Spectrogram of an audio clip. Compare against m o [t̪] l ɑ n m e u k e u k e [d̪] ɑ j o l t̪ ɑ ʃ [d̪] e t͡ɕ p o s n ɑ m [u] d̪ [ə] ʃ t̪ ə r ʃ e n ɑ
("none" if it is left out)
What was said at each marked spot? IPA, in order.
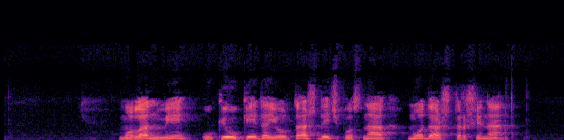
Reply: none, d̪, d̪, o, ɑ

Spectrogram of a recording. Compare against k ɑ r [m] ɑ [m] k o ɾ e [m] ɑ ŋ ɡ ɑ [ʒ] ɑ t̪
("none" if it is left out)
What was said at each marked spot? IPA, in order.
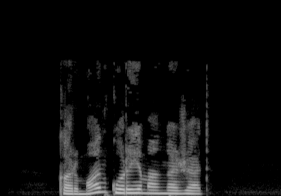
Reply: m, n, m, ʒ

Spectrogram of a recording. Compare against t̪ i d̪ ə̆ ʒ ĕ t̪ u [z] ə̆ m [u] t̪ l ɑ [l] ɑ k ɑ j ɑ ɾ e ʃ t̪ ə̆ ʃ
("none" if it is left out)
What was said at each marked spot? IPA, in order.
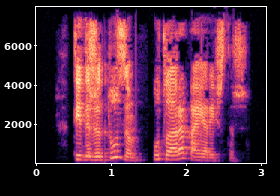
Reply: z, u, ɾ

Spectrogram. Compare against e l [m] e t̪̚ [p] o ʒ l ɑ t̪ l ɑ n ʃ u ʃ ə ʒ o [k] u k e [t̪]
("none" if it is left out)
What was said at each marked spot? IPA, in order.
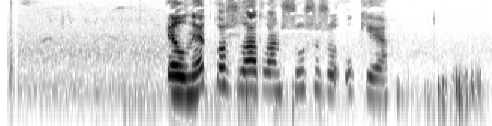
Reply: n, k, ʔ, none

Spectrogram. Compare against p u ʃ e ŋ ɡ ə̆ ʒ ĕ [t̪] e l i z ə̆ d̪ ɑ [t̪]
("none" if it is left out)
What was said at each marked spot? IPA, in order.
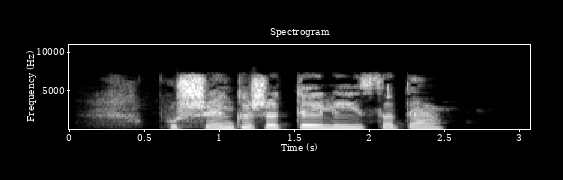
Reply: t̪, none

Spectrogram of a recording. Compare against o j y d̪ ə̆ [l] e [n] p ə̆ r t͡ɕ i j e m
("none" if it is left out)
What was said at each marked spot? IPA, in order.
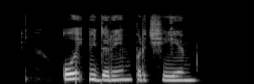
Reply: ɾ, m

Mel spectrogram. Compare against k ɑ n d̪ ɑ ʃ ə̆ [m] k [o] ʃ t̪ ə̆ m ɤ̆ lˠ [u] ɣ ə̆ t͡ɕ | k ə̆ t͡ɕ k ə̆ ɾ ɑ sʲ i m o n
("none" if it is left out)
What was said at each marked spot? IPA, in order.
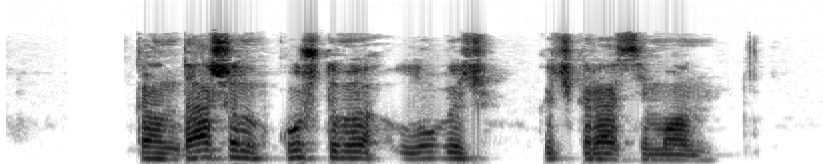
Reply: n, u, u

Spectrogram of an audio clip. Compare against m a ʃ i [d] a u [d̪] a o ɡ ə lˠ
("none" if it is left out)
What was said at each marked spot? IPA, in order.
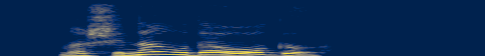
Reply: n, d̪

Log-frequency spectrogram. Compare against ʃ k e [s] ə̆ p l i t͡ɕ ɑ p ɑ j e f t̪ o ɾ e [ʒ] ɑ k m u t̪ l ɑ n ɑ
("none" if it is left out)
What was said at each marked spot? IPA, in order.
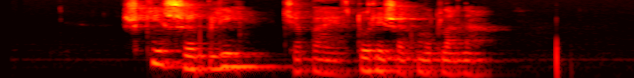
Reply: ʃ, ʃ

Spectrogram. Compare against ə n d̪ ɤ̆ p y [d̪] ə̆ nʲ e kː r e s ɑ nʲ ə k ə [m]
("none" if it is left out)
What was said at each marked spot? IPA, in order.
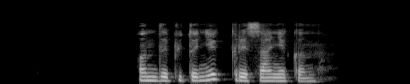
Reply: t̪, n

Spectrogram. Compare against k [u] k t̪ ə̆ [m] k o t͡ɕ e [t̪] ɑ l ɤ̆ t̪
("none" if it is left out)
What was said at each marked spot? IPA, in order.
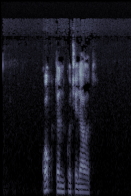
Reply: o, n, d̪

